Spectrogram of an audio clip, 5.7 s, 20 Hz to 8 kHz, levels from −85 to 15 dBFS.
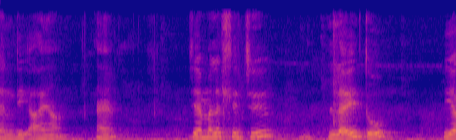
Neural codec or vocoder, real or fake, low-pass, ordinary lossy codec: none; real; 7.2 kHz; none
